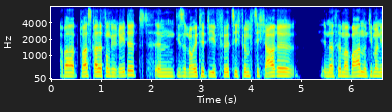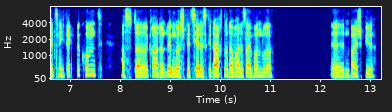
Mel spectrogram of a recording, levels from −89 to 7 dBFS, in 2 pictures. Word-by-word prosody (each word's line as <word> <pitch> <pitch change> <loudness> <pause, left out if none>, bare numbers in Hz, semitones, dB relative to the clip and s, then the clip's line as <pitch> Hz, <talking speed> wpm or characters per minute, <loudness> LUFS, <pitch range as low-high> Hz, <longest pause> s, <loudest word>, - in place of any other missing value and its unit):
aber 145 -1 +2
du 150 - -2
hast 155 +1 +4
gerade 155 0 +5
davon 155 0 -2
geredet, 160 +5 0
ähm, 145 -1 -4
diese 145 +1 -4
Leute, 150 +3 +1
die 145 +1 -1
40, 150 +1 -2
50 150 -1 -3
Jahre 150 +1 +4 0.5
in 140 - -8
der 140 0 0
Firma 145 -1 -1
waren 155 +2 +3
und 145 -2 -5
die 155 - -3
man 155 -1 +1
jetzt 150 -1 -3
nicht 145 -1 -6
wegbekommt. 195 +4 -3 0.3
Hast 145 -2 -2
du - - +4
da 140 0 +1
gerade 145 +2 +2
an 140 - -2
irgendwas 150 -2 +4
Spezielles 150 -1 +2
gedacht 150 +3 +3
oder 145 -2 0
war 145 -1 +1
das 140 +1 -2
einfach 145 0 0
nur 145 0 -3 1.2
äh, 130 -1 -2
'n 135 +1 -10
Beispiel? 135 0 -3
145 Hz, 175 wpm, -23 LUFS, 140-155 Hz, 1.2 s, gerade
